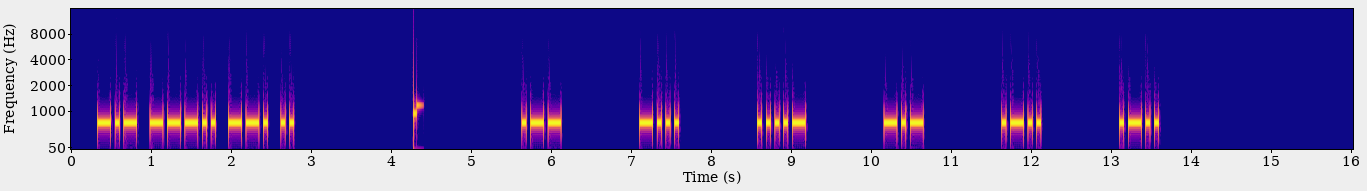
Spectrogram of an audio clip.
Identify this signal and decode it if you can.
Morse code, heard as a keyed tone, about 22 wpm, spaced as for 10 wpm, 700 Hz. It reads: K8GI WB4KLL
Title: USA Call Signs - 6x Character Spacing - 22wpm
